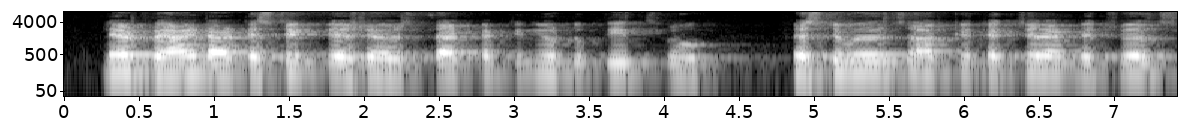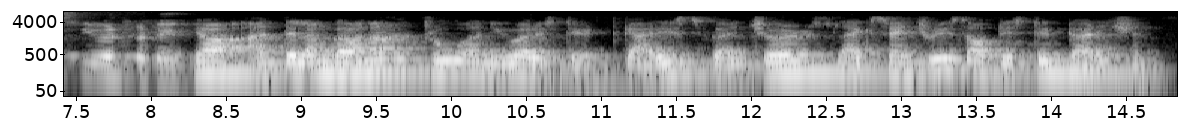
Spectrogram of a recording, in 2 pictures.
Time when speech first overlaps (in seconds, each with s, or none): none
